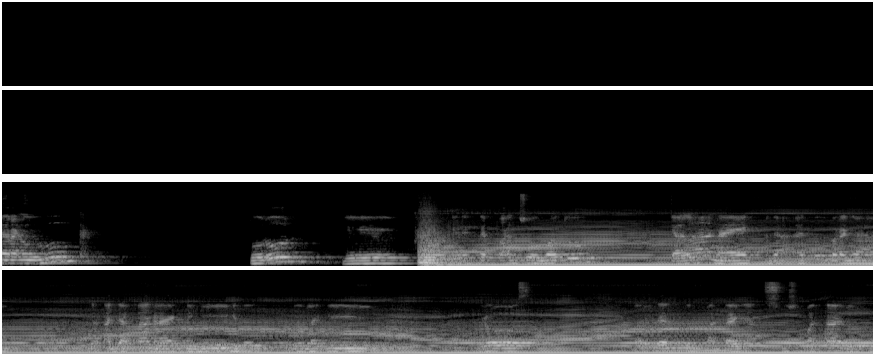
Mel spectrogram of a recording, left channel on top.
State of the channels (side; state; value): left; silent; 62 dB below the other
